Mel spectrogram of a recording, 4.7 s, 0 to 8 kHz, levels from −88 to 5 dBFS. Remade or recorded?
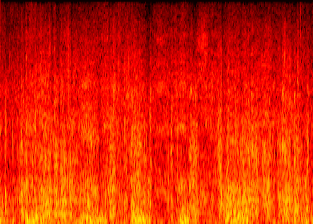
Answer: recorded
